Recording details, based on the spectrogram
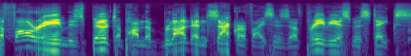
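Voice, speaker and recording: The voice is a put-on character. The man pitches it fairly high. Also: moderate pace. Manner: funny, lecturing.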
